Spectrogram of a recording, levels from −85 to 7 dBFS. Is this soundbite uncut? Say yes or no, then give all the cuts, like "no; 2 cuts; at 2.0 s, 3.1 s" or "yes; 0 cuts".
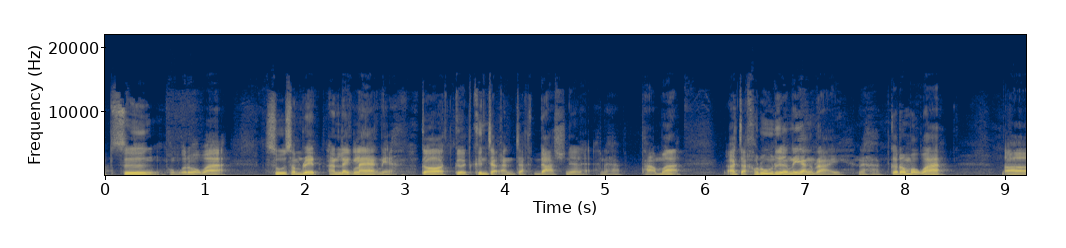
yes; 0 cuts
